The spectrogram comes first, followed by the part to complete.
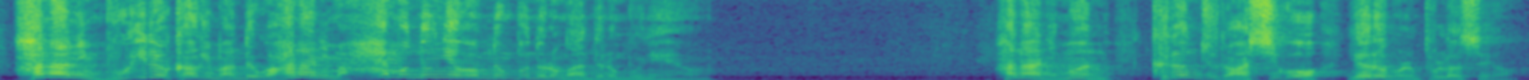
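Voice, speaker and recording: Animated, high-voiced man preaching. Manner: animated, emphatic repetition, colloquial storytelling. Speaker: pastor. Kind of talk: sermon at a Friday prayer meeting.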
